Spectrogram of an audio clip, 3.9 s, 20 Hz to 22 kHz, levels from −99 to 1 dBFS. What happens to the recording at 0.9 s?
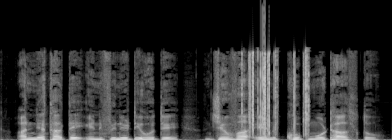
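Nothing goes wrong at 0.9 s; the speech runs through that moment intact, with no dropout, click or other fault.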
